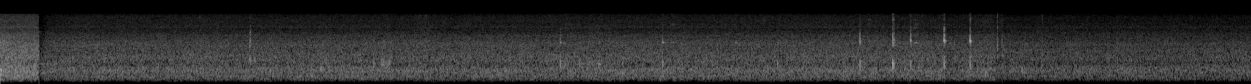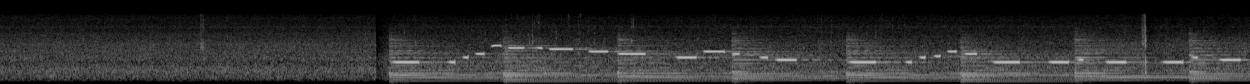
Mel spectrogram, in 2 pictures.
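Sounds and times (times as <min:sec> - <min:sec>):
music: 0:16.4 - 0:25.0.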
